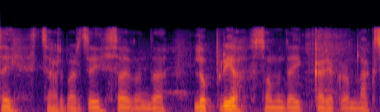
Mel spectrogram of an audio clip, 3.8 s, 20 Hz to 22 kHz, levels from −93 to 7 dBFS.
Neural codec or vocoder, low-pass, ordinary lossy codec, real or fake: none; none; none; real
